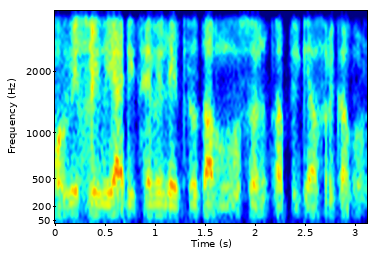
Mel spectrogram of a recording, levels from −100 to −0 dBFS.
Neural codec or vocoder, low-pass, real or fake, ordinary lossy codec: codec, 16 kHz, 2 kbps, FreqCodec, smaller model; 3.6 kHz; fake; Opus, 64 kbps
